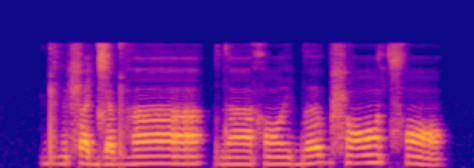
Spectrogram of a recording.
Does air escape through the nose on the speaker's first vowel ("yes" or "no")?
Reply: yes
